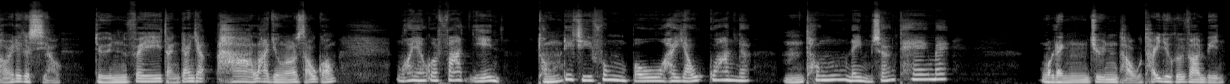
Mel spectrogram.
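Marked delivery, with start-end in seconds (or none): 4.0-9.5 put-on high-pitched teasing young woman; provocative. A narrator's reading. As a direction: dangle a secret in a high, girlish voice. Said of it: "明顯喺度挑釁". (高音女仔聲，帶啲挑釁)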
